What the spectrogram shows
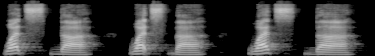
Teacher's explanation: out it's for the S what what's what's what's the so you have to pronounce that s what's but then you cut it short and then go to the T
